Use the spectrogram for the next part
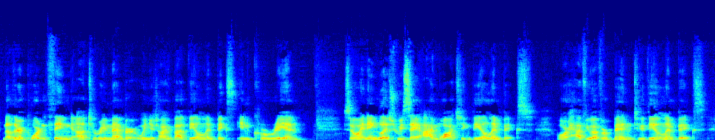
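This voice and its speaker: A man gives an online language lesson in a bright, clear voice. He explains patiently, leans on "uh" between thoughts, and stretches out the sounds he wants learners to copy. The room around him is echoey. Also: medium pitch. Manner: explains patiently, many "uh" fillers, repeats key sounds slowly. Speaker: Korean language teacher.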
